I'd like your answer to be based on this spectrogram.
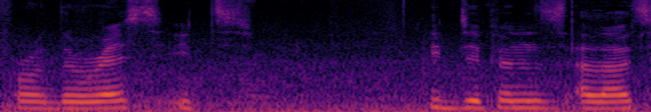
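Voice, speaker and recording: A woman with a French accent giving casual interview answers in a hesitant, pausing way. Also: mid-range voice, monotone. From France. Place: outdoors on a street. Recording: noisy city street with traffic.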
